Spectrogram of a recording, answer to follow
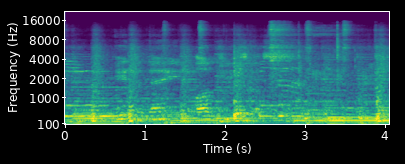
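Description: Worship band music with guitar, held chords and a steady drum beat.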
